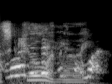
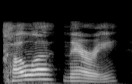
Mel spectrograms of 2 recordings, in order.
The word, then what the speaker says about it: culinary: here I'm I'm pronunciations colonary Kary no look two pronunciations two colonary culinary they're both there well a CU ball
